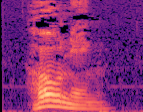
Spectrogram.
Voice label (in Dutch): "honing", Dutch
